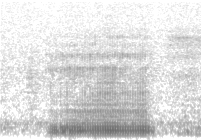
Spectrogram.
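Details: Ten-month-old bulldog snoring indoors: one rough, buzzing, vibrating snore lasting about a second, over faint room hiss.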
